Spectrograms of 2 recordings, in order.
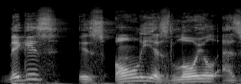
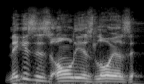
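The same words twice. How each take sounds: First: The phrase is said slowly and deliberately. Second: The phrase is said at a normal speed.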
